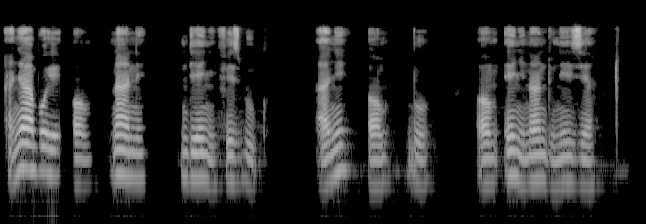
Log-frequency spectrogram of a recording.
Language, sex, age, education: Igbo, male, 15-29, tertiary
